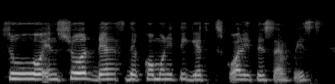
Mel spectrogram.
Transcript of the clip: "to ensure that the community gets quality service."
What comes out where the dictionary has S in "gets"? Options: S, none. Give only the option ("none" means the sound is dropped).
S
